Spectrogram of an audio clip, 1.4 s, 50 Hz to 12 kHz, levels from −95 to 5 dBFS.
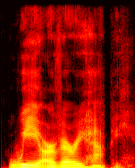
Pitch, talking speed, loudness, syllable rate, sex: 130 Hz, 180 wpm, -16 LUFS, 5.9 syllables/s, male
